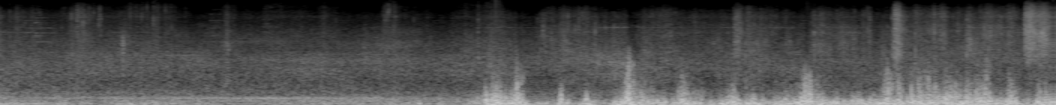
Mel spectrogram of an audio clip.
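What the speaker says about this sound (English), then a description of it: "I think it's a little too windy to do this today." Gusty wind buffets an action camera's microphone outdoors, a steady low rumble for the first few seconds that turns into louder, choppy bursts of blustering noise for the rest.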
